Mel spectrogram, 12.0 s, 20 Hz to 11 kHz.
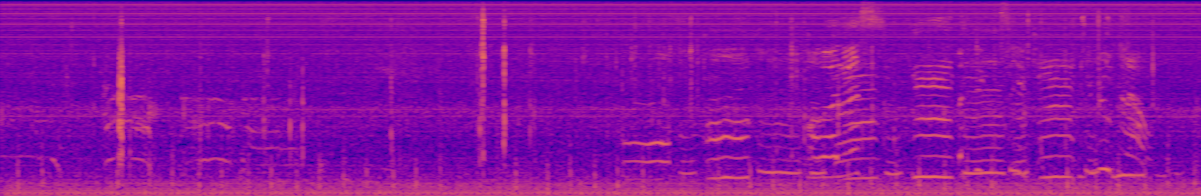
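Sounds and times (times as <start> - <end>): steady low hum: 0.0 - 12.0
person humming a tune: 6.2 - 11.6.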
